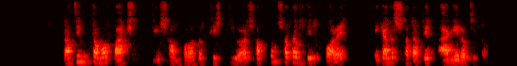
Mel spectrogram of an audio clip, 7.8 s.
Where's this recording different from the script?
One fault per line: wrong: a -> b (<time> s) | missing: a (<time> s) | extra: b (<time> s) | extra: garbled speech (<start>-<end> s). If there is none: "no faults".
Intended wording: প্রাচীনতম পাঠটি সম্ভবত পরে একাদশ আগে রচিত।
extra: খ্রিস্টীয় সপ্তম শতাব্দীর (3.1 s)
extra: শতাব্দীর (6.0 s)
